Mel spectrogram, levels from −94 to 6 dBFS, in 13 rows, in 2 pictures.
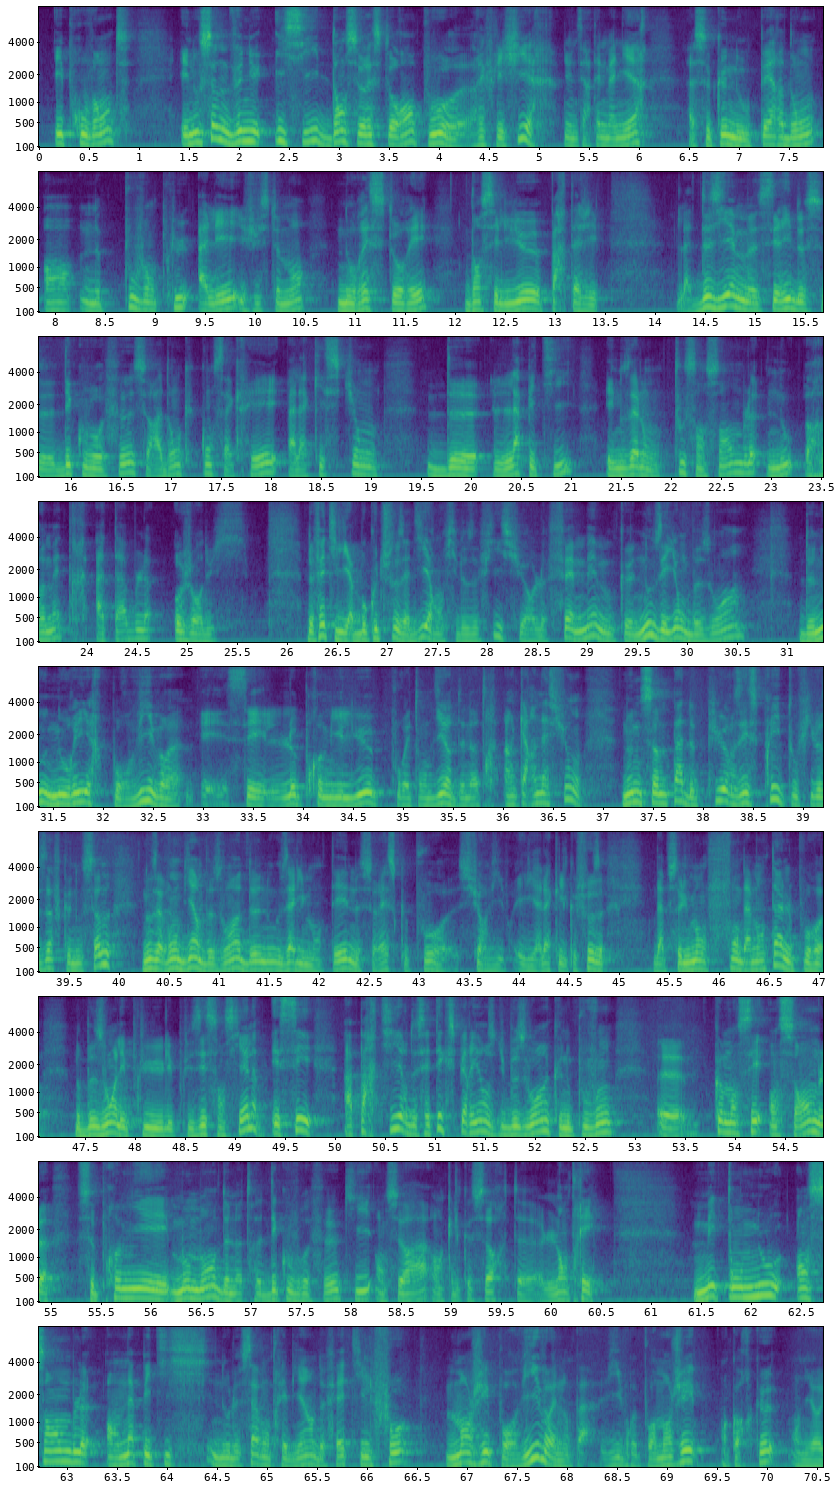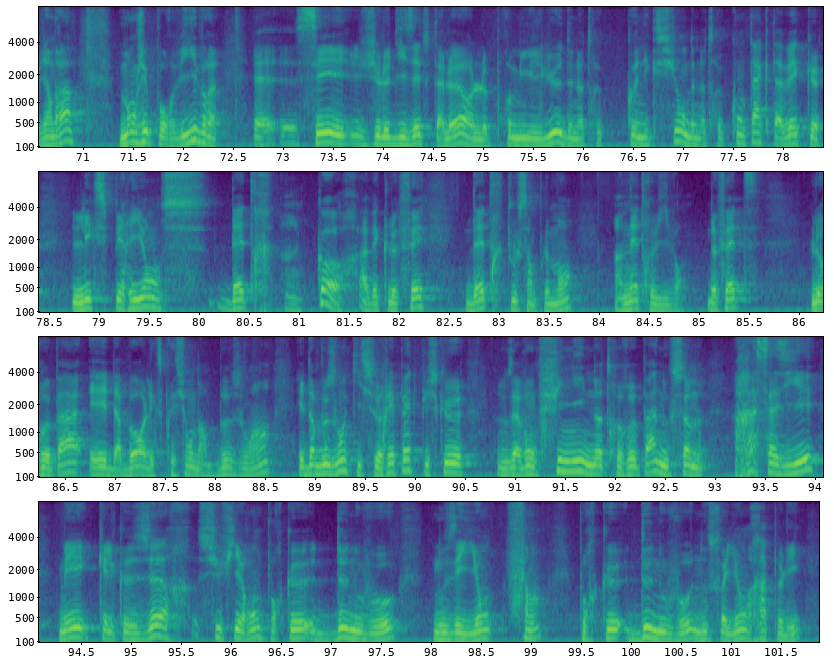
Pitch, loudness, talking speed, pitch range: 120 Hz, -22 LUFS, 155 wpm, 105-140 Hz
